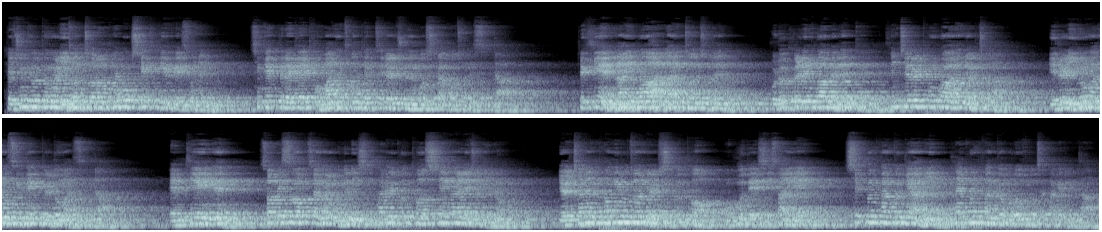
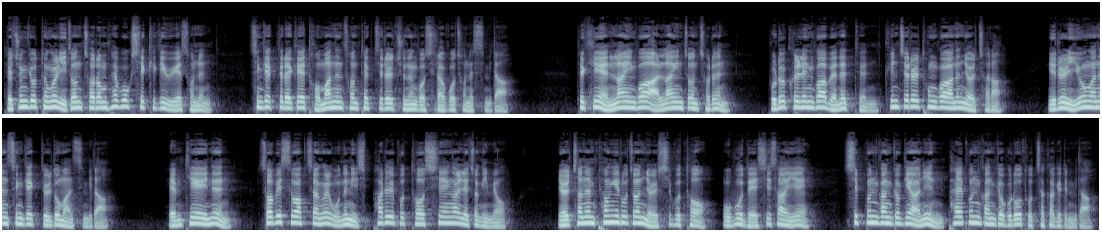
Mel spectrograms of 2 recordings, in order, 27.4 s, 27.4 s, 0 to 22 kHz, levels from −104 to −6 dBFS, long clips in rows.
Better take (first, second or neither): second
